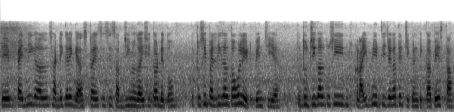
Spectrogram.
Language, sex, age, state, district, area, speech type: Punjabi, female, 18-30, Punjab, Bathinda, rural, spontaneous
